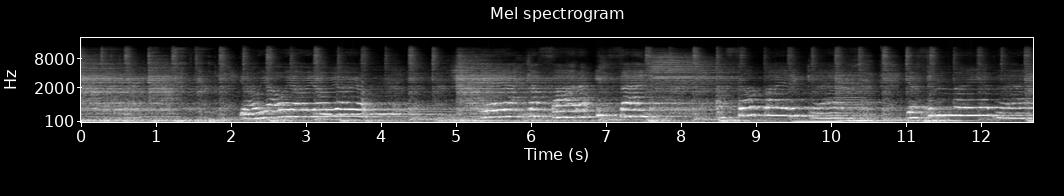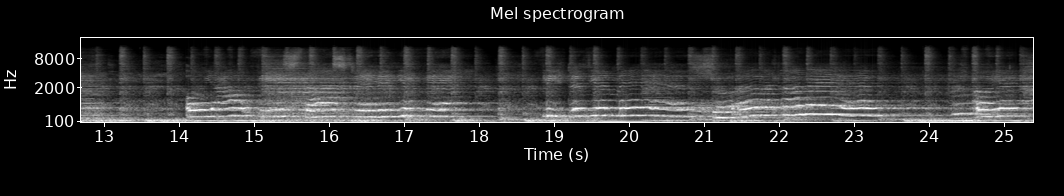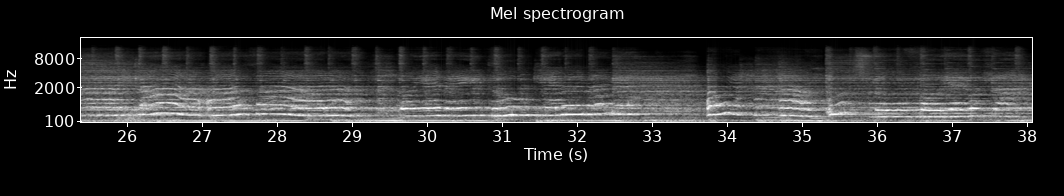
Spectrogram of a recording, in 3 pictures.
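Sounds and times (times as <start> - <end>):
instrumental accompaniment: 0.0 - 38.0
children singing: 24.3 - 38.0.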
